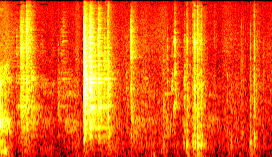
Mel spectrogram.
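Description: Handling noises of a small personal blender being moved into place on a countertop: light knocks and clicks, with a louder scrape about a second in and a few more clicks near the end.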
